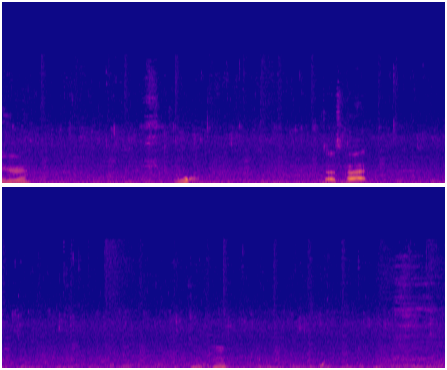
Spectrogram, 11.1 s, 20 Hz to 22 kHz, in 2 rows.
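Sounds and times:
quiet background music: 0.0 - 11.0
man saying ooh: 7.9 - 8.4.

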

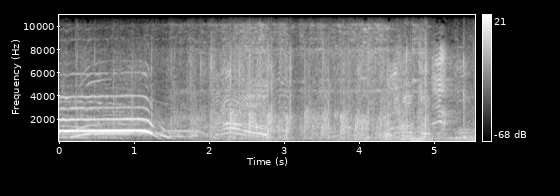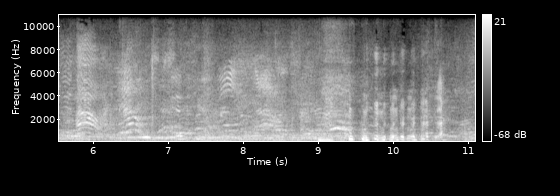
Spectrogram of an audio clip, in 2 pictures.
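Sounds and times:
young children chattering: 3.7 - 11.0.

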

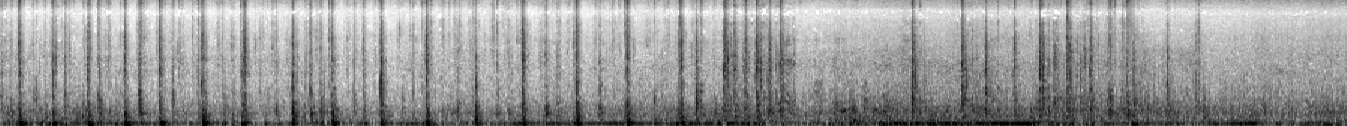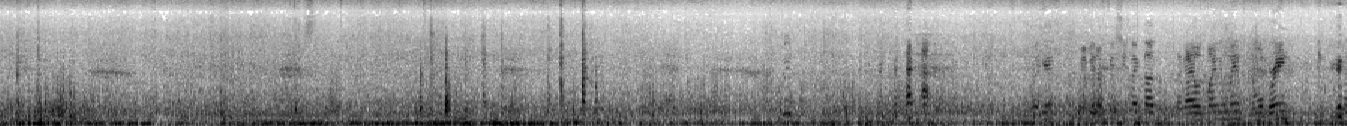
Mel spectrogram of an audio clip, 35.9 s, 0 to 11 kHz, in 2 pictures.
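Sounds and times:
sharp clicks and knocks: 0.0 - 10.6, 12.0 - 16.1, 23.5 - 26.1
boat engine running: 0.0 - 35.9
sea: 0.0 - 35.9
wind buffeting microphone: 0.0 - 35.9.

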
